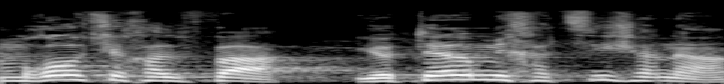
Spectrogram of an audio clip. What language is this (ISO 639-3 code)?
heb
